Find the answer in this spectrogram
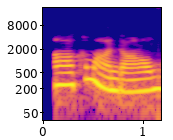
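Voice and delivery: coaxing, pleading, begging tone. Minnie urges Donald to come along on the balloon ride, pleading. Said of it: "Minnie pleaded".

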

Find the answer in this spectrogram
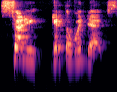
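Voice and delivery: put-on very strong Greek accent. Quoting his dad calling to him at the diner, in a strong greek accent. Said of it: "with a very strong Greek accent".

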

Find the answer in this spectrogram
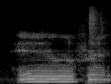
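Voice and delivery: mocking, put-on unexcited, bored delivery. Mimicking a game character's greeting, imitating an unexcited voice. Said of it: "Like he's not excited for anything in life".

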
